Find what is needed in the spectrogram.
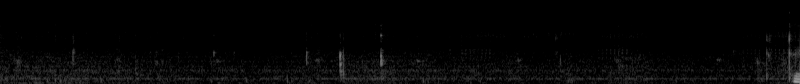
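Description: A few light clicks about three to four seconds in, as the aluminium rocker box of a Honda XL500 engine is lowered over the studs onto the cylinder head. Otherwise quiet room tone.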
